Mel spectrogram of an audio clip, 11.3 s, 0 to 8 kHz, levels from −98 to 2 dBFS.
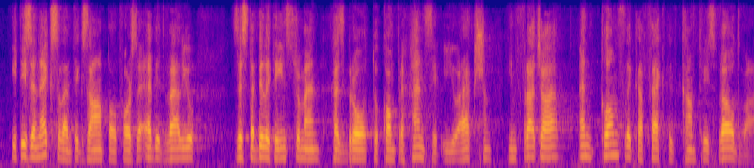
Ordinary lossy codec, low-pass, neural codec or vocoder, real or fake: Opus, 16 kbps; 7.2 kHz; none; real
